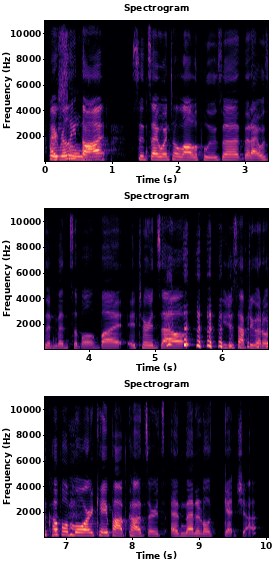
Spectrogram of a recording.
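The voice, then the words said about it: Cough-altered, unusual sounding voice. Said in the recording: “you're basically just going to sound weird ... So sorry that I'm coughing and my voice sounds like this ... I have this awful cough and it makes my voice sound different”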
